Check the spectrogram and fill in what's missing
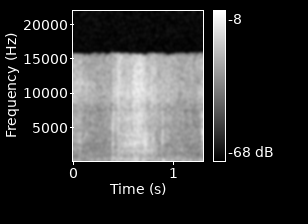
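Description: Honey bees buzz at a beehive during swarm preparation, a faint, steady hum with brief louder passes from individual bees close by.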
